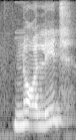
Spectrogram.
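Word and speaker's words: knowledge: ठीक है, एक नो, नाइफ, नॉलेज, नॉलेज। ठीक है, नॉलेज। यहां देखें डी जो है वो भी साइलेंट है, नॉलेज नहीं कहा हमने, नॉलेज, इल्म।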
